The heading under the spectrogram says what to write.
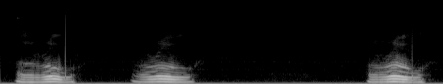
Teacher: the ra can sometimes be tarqiq and sometimes be tafkhim, i.e. sometimes light and sometimes heavy. With the dhamma, it's generally heavy.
